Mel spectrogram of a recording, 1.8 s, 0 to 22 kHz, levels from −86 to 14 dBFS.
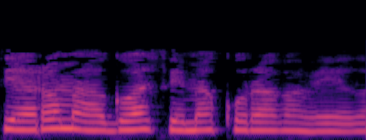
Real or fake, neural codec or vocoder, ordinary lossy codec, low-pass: real; none; MP3, 24 kbps; 7.2 kHz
